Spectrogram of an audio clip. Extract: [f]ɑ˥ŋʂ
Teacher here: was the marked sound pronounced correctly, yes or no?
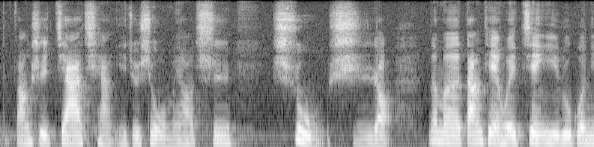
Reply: yes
